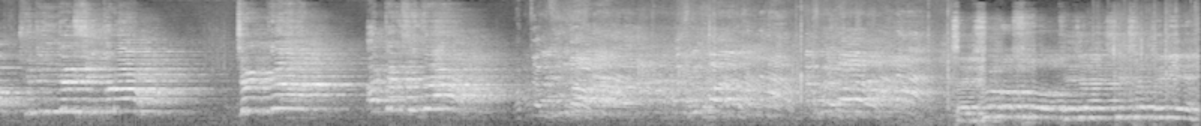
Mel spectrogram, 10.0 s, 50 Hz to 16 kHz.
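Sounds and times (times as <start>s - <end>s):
crowd chanting in unison: 4.4s - 7.9s.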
